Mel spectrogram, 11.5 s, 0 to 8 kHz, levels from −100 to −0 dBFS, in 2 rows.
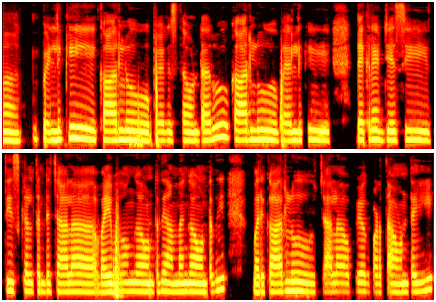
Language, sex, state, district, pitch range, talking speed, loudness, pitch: Telugu, female, Andhra Pradesh, Guntur, 175-190 Hz, 105 wpm, -16 LUFS, 180 Hz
